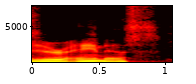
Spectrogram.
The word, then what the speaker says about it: Uranus: question five does uranus which is the proper pronunciation is your anus does uranus have an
